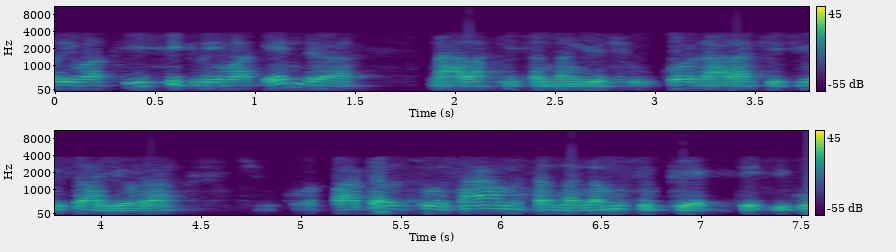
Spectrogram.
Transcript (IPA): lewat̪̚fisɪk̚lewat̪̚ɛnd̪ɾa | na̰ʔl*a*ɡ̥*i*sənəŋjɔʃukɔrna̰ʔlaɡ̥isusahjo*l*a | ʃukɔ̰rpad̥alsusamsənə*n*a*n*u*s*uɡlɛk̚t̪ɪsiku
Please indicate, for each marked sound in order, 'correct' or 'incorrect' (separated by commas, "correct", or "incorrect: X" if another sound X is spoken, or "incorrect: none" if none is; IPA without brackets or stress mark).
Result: correct, correct, incorrect: ɾ, incorrect: ŋ, incorrect: m, correct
